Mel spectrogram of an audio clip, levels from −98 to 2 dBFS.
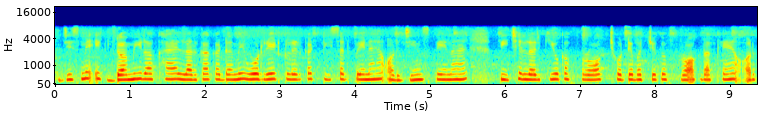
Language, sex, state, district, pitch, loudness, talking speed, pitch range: Hindi, female, Bihar, West Champaran, 265 Hz, -18 LUFS, 205 wpm, 255-275 Hz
